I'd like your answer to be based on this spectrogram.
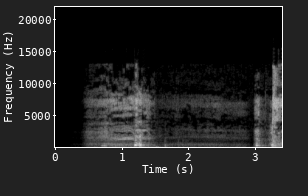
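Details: A female's super itchy sneezing attack: drawn-out sharp inhale, a forceful sneeze, then a second sneeze moments later.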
